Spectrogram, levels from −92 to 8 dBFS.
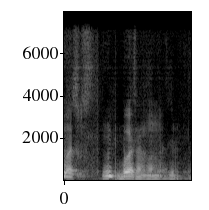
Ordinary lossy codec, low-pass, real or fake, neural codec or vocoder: none; 7.2 kHz; fake; codec, 16 kHz in and 24 kHz out, 0.6 kbps, FireRedTTS-2 codec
